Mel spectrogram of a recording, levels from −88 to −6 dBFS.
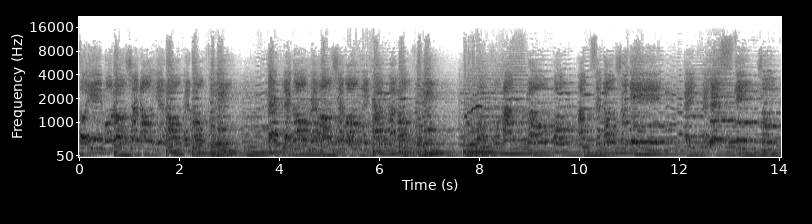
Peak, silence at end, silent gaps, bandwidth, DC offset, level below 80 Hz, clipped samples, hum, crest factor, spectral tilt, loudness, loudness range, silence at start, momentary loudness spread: -4 dBFS; 0 s; none; 14.5 kHz; under 0.1%; -30 dBFS; under 0.1%; none; 14 dB; -5 dB/octave; -18 LUFS; 1 LU; 0 s; 5 LU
